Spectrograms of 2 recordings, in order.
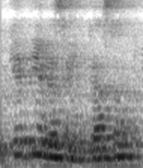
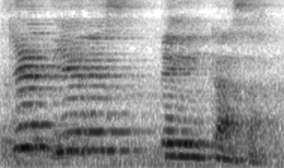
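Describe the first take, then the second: First: Said in the usual way. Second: Very slow, spaced-out "¿Qué tienes en casa?"; deliberate, word-by-word "¿Qué tienes en casa?"; slow deliberate question. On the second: Retold or imitated. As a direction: draw out "qué", "tienes" and "en casa", pausing between. Prophet's question, declaimed for congregation.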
